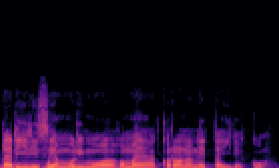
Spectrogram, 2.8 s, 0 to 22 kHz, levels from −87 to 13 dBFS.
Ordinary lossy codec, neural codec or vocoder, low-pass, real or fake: Opus, 32 kbps; none; 10.8 kHz; real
